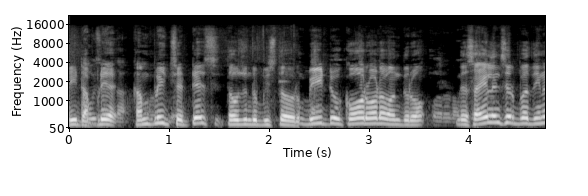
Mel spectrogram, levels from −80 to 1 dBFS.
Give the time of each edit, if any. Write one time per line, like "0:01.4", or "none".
0:02.3

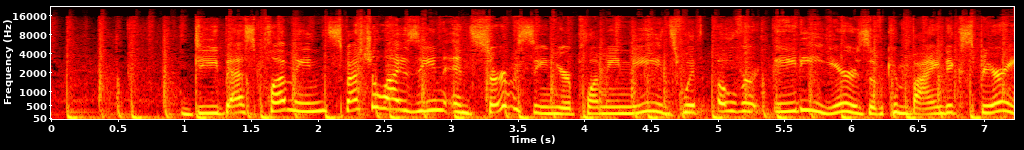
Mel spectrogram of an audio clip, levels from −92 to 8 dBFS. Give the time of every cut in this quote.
0:00.9

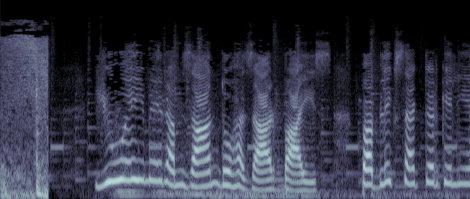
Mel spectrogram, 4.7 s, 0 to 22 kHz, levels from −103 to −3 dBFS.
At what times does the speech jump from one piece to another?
0:00.9

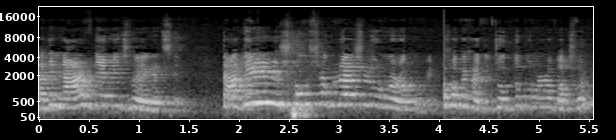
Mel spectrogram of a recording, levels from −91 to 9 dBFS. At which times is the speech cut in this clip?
0:04.1

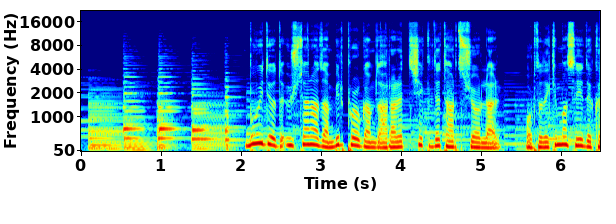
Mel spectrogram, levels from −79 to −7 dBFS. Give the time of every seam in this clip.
0:01.7

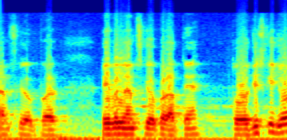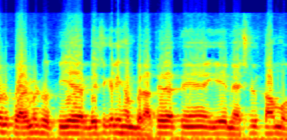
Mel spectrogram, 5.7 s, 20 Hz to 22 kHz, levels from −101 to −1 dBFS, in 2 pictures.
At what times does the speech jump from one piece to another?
none

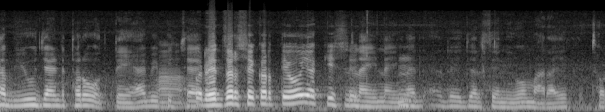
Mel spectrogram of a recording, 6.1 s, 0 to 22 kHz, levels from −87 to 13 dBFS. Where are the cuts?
0:01.9

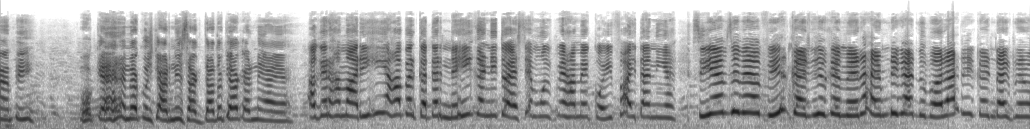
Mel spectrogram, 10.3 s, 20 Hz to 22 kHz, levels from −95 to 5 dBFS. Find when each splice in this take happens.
0:02.9
0:06.8

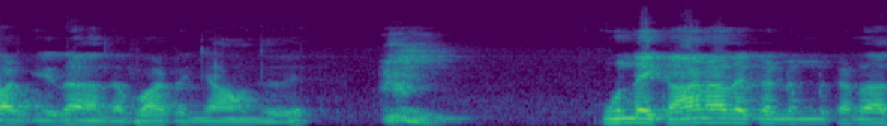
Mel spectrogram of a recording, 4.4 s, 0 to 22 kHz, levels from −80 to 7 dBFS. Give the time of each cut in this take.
none

